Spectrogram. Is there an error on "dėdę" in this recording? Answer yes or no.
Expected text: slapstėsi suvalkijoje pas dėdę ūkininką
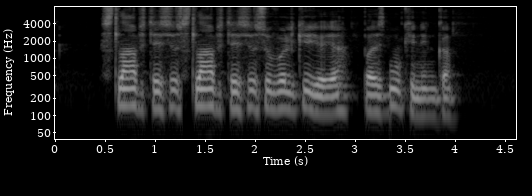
yes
